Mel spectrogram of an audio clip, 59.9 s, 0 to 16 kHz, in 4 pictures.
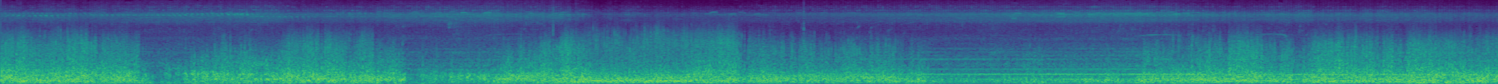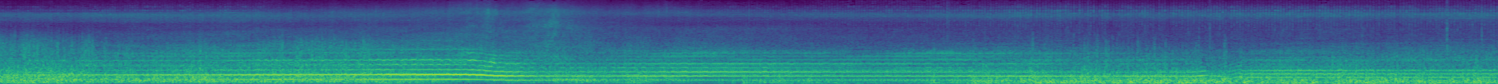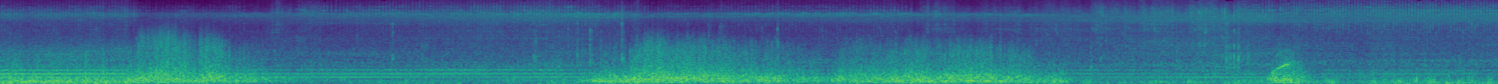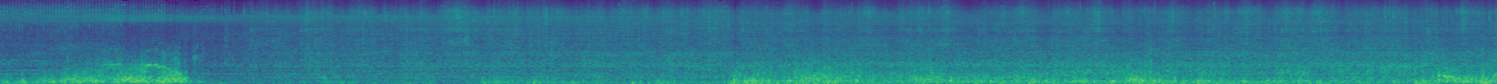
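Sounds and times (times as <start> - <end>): engine hum: 0.0 - 59.9
road and wind noise: 0.0 - 59.9.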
